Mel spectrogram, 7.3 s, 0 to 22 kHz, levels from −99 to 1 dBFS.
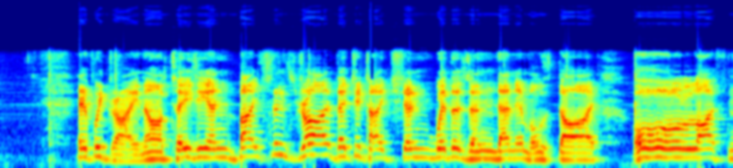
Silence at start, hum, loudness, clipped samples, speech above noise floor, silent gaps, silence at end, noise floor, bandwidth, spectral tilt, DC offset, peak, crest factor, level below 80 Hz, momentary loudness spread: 0.5 s; none; -13 LUFS; under 0.1%; 29 dB; none; 0 s; -43 dBFS; 7.6 kHz; -5 dB/octave; under 0.1%; 0 dBFS; 14 dB; -60 dBFS; 7 LU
